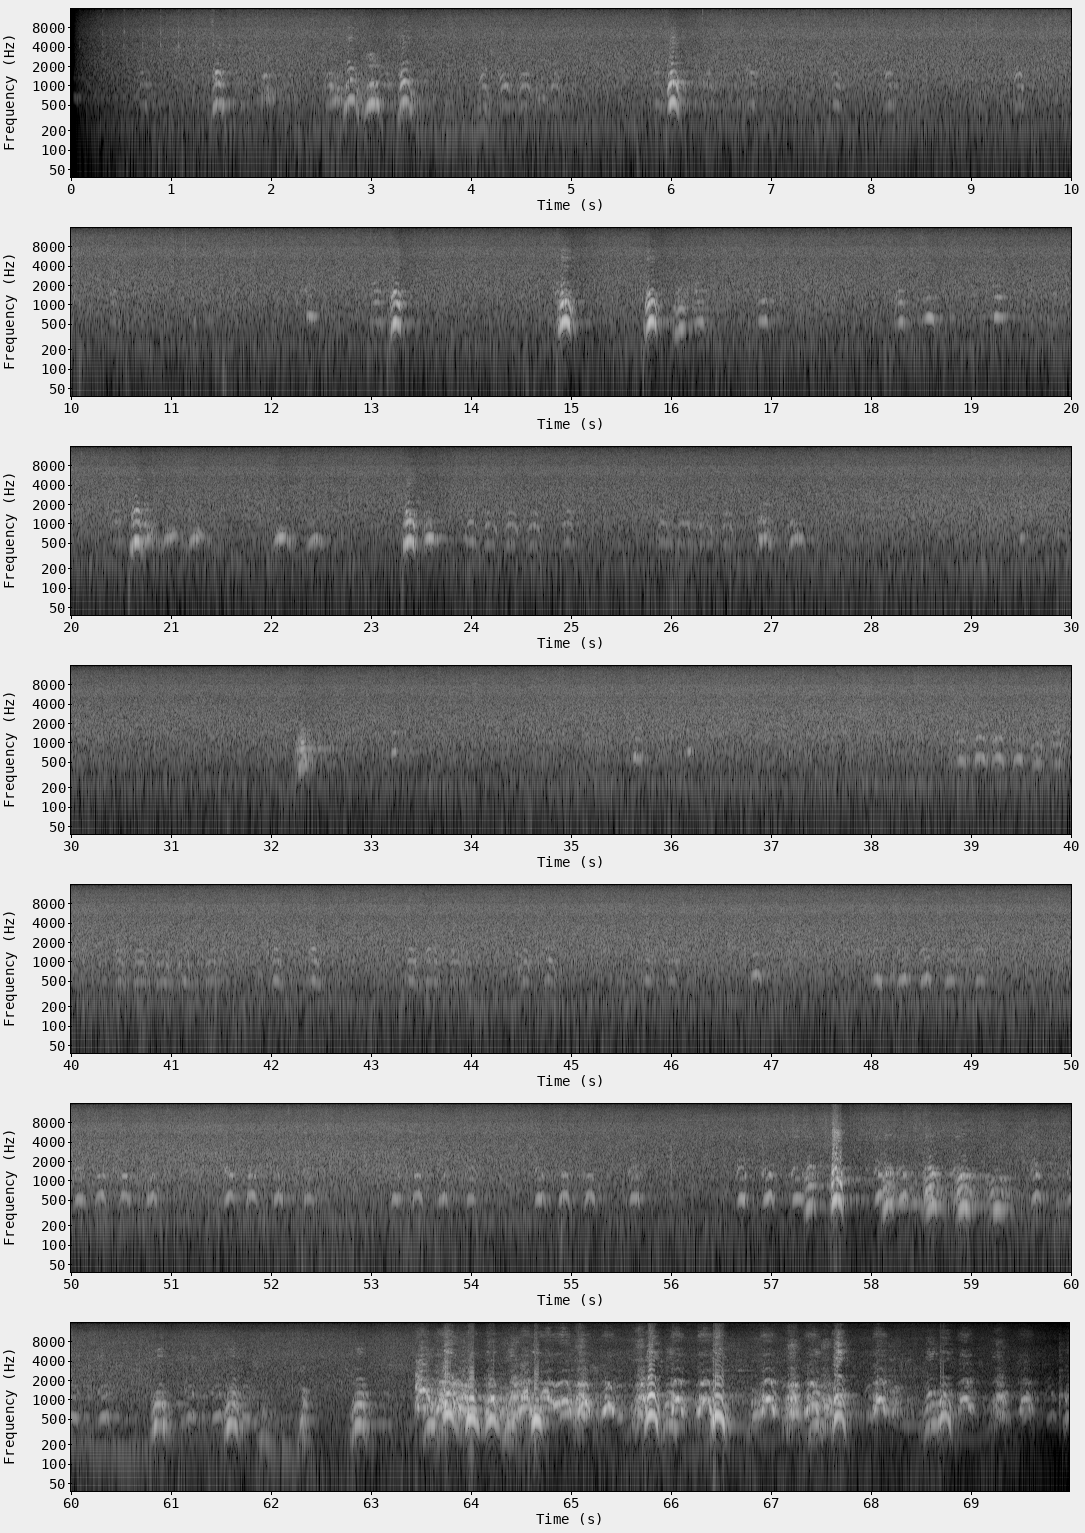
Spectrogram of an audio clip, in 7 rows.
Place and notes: sound of water streams, Dogs barking
Zoom H4n +Rode NT4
